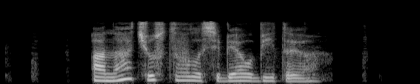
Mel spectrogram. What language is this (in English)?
Russian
